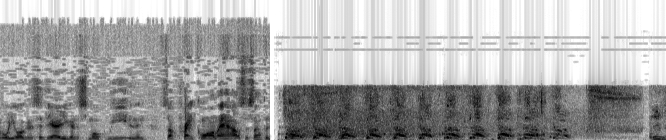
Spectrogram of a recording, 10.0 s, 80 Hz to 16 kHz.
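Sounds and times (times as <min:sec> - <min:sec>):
men yelling: 0:04.2 - 0:08.8.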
